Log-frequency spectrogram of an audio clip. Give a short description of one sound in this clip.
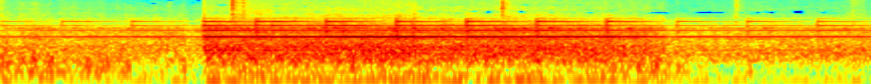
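A locomotive horn blares loudly.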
